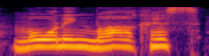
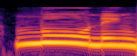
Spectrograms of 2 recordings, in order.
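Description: First: Said in the usual way. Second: Called over the shoulder, louder and higher; cheery greeting called to a neighbour. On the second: A narrator's reading. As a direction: call it across the driveway. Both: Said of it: "he had called over his shoulder".

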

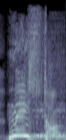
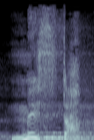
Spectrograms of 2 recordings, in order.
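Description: First: Very high, loud sharp call; more energetic shout. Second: Sepulchral voice. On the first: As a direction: bark the command harder. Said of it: "ruft Vera energischer". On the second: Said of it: "sagt mit Grabesstimme". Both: Acted.

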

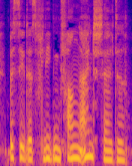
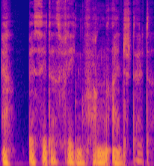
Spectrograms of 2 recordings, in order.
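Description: First: Said in the usual way. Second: Lower, softer gloomy repeat of "Ja, bis sie das Fliegenfangen einstellte". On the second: A narrator's reading. Father gloomily repeating his daughter's words, low and soft. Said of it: "wiederholte Mister McCrumpet düster".

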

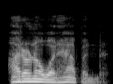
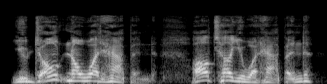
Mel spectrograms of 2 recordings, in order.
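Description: First: Said in the usual way. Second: Higher, incredulous throwing back of words; angry echo. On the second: A narrator's reading. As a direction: repeat it back at him, angry and scornful. Boss throws words back angrily.

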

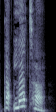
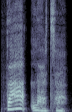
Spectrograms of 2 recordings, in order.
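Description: First: High, insistent reminder; emphatic, pitched-up hint; impatient prompt. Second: THAT letter, said slowly as it dawns; sheepish recognition on THAT letter; dawning realisation. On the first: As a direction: prompt a forgetful friend pointedly. Girl prompts forgetful friend impatiently. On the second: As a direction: lean on THAT as you finally remember. Boy realises which letter is meant. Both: A narrator's reading.

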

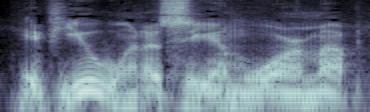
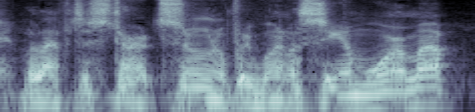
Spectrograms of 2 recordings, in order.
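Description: First: "you" leaned on, mildly sour correction; sour stress on you. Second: Said in the usual way. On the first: A narrator's reading. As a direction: correct him sourly by hitting "you". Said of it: "Desher corrected him sourly". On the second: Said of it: "Desher corrected him".

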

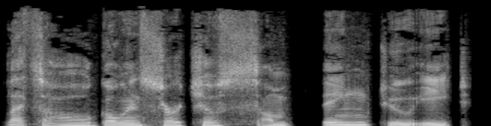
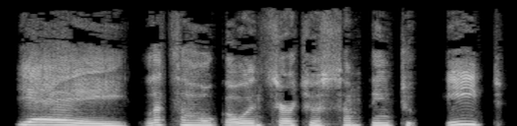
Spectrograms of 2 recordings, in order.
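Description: First: Said in the usual way. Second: Much higher, squealing cheer of many dolls; excited cheer. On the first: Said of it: "cried the tin soldier". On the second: Acted. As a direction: whoop it back as a happy crowd. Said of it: "cried all the other dollies".

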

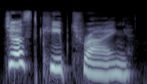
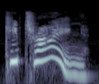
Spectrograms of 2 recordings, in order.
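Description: First: Low, slow fatherly voice; encouraging father. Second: Higher, lilting motherly voice; encouraging mother. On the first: Father to Buddy practicing flying, calmly encouraging. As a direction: encourage steadily, low and drawn out. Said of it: "Father said". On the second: Mother to Buddy as he improves, brightly encouraging. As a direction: cheer him on, higher and falling at the end. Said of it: "Mother said". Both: A narrator's reading.

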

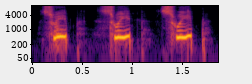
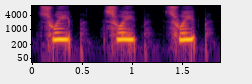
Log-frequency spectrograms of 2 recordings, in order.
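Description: First: Chanted, very high squeaky sing-song; squeaky mouse chant. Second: High sing-song chant; chanted sweeping. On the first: Mouse sweeping her house. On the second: Mole sweeping his hole. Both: Acted.

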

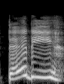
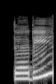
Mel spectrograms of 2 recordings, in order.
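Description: First: Put-on very high, loud child's cry; piercing child's shout for father; little boy screaming. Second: Put-on high, loud questioning child's call; high-pitched child asking for father; little boy. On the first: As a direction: shout it as a child, falling at the end. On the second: Small boy calls his father. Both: A narrator's reading.

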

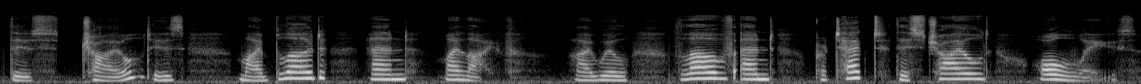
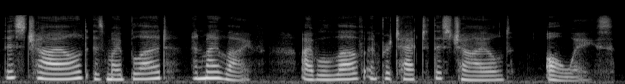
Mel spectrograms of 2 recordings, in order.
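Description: First: Very slow, halting vow; slow reluctant ritual vow, softening to a whisper. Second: Sweet firm vow. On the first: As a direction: drag each word of the vow out. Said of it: "Sam said slowly". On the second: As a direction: say it firmly and gently. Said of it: "in her sweet, firm voice". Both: A narrator's reading.

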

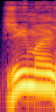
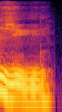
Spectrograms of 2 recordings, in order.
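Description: First: Much higher, a sudden eager "Sieh mal"; excited pointing out. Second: Said in the usual way. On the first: Acted. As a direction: jump up high on "Sieh mal" to draw attention. Mourner points out the girl. (Trauergast zeigt auf Erika, aufgeregt und viel höher)

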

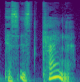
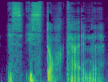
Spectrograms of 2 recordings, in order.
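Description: First: Much higher, insistent; shrill contradiction. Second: Whispered, without looking up; quiet dismissal. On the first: Wife contradicts her husband, much higher. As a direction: squeak out the denial. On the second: Wife knitting mutters to her husband, whispered. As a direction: brush him off under her breath. Wiederholte die Frau. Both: Acted.

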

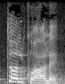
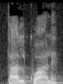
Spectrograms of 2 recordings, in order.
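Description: First: High, raised-voice answer; high, insistent echo of sameness; emphatic confirmation. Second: Understated, final-sounding reply; subdued confirmation. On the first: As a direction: answer emphatically, pitch well up. Emphatic answer about himself. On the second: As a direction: drop the pitch to close the matter. Subdued answer about late father. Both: A narrator's reading.

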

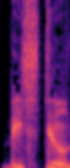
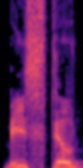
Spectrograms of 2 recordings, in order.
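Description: First: Higher, taunting echo of his words; Scottish hero mocking the pinned attacker. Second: Angry command. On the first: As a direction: throw his own line back at him. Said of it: "and mocked him". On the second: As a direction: bark it down at her. Attacker pins the woman down. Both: A narrator's reading.

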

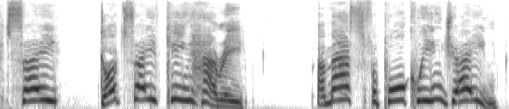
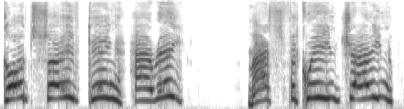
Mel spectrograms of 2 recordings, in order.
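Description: First: High, loud, drawn-out prompting; shrill crone command. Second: Very high, slow parrot squawk; talking bird. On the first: Old woman prompting her bird to speak, shrill. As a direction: coax a bird to repeat, shrilly. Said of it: "she called out". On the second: Bird mimicking the old woman, shrill squawk. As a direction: squawk it back like a shrill crone. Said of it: "in a voice very like the woman's own". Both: A narrator's reading.

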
